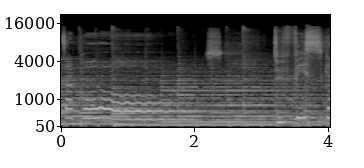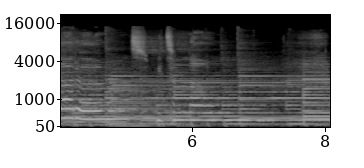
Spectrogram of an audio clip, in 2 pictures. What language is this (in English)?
Swedish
